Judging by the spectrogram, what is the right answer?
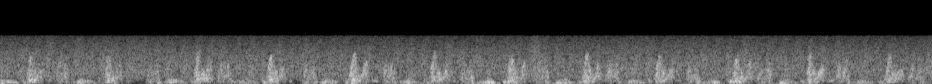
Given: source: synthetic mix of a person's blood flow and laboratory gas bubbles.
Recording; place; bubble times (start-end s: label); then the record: Doppler ultrasound of blood flow; precordium
no bubbles
From the record:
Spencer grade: 0 (complete lack of bubble signals)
